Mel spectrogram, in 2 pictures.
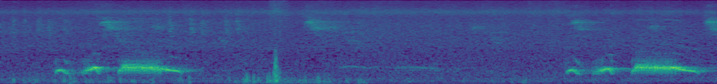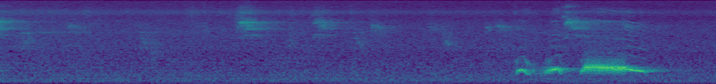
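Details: Spotted dove calling, a challenging call used as a lure for rival birds; three phrases about every four seconds, each two short notes then a longer wavering coo, with a sharp knock and faint high chirps between.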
